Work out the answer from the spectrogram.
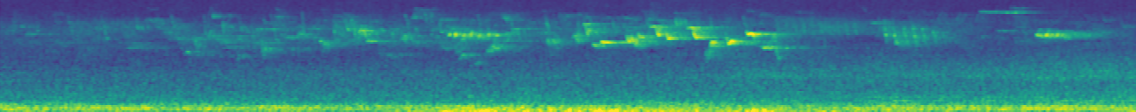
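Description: Near silence, with faint high chirping of small birds that is busiest about halfway through.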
